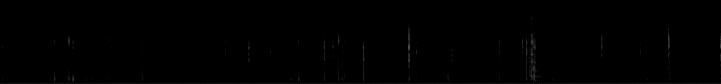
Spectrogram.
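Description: Long glitter nails scratch and tap the metal mic capsule rings of a small black handheld Tascam recorder with metal mic capsules. About twenty quiet, sharp, bright clicks and scratchy ticks are scattered unevenly over a faint, steady low hum. Each tick dies away almost instantly.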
